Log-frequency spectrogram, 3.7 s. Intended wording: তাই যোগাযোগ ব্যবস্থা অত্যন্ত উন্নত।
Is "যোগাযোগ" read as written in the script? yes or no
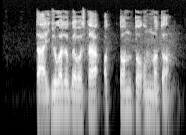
yes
